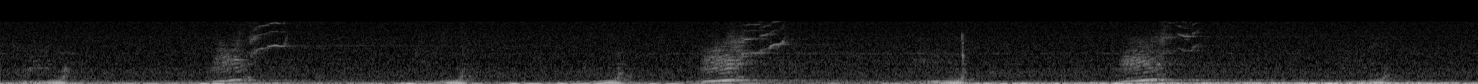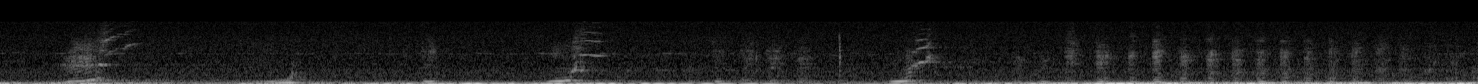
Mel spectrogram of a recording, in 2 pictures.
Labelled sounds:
2.2	3.0	humpback whale, 0.80 to 7.2 kHz
7.0	7.9	humpback whale, 0.83 to 5.0 kHz
11.2	12.1	humpback whale, 0.86 to 4.6 kHz
15.4	16.2	humpback whale, 0.80 to 3.7 kHz
20.6	20.9	humpback whale, 1.3 to 3.1 kHz
23.9	24.2	humpback whale, 0.80 to 2.4 kHz

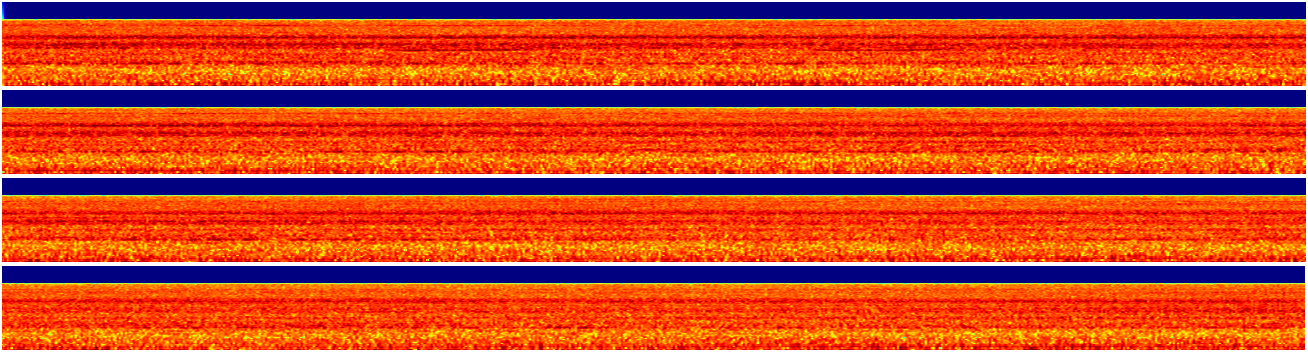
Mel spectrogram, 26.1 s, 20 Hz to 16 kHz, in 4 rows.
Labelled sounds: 2.1	2.7	killer whale, southern resident, 2.0 to 2.2 kHz
4.0	4.8	killer whale, southern resident, 2.0 to 2.3 kHz

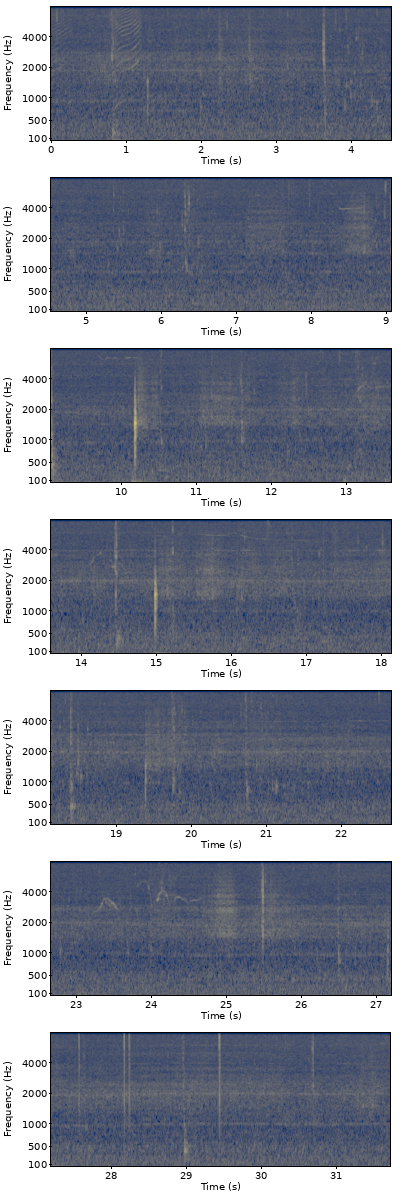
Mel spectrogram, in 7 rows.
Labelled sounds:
0.0	0.3	killer whale, southern Alaska resident, 2.7 to 8.0 kHz
0.7	1.3	killer whale, southern Alaska resident, 1.5 to 8.0 kHz

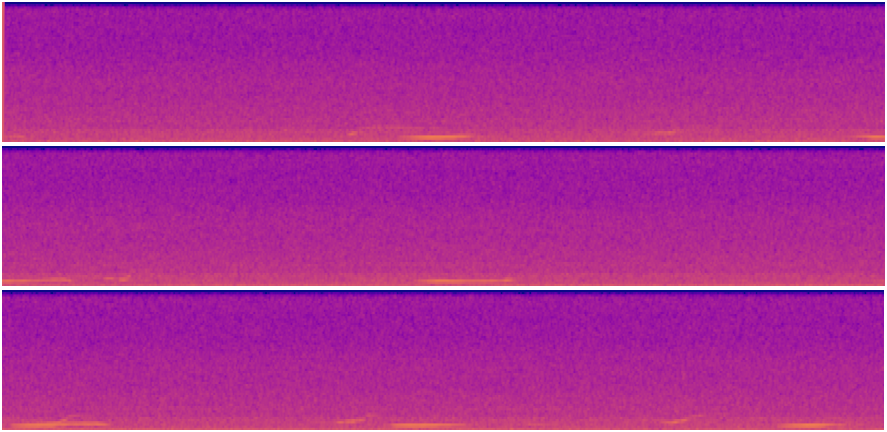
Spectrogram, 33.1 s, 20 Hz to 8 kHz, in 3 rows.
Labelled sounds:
30.6	30.9	humpback whale, 0.80 to 0.99 kHz

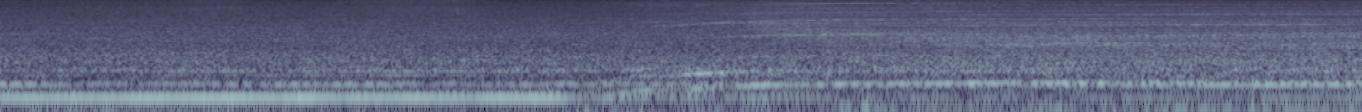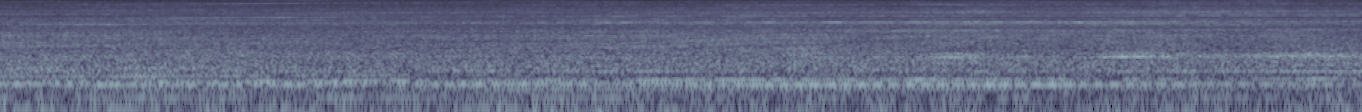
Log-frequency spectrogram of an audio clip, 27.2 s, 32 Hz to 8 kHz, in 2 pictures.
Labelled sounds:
19.4	20.0	vessel noise, 2.3 to 4.2 kHz
20.7	21.7	vessel noise, 5.2 to 7.0 kHz

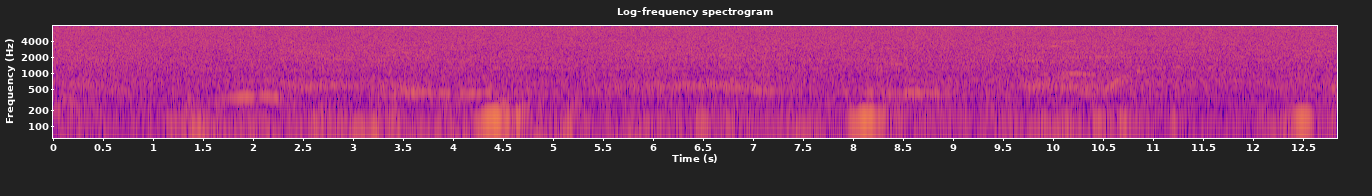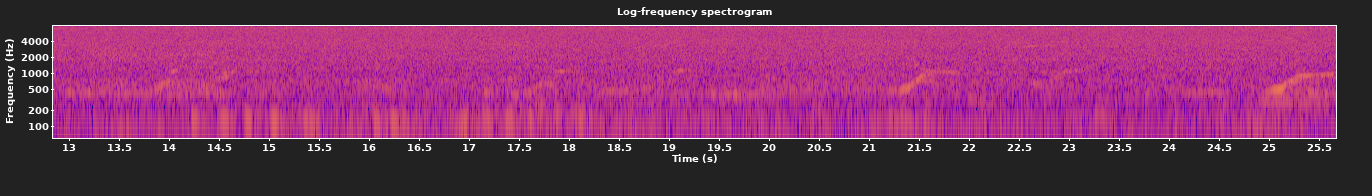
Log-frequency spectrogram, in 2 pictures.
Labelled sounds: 10.0	10.4	humpback whale, 0.80 to 1.1 kHz
21.5	21.9	humpback whale, 0.80 to 1.2 kHz
22.9	23.2	humpback whale, 0.96 to 1.2 kHz
25.2	25.6	humpback whale, 0.80 to 1.0 kHz

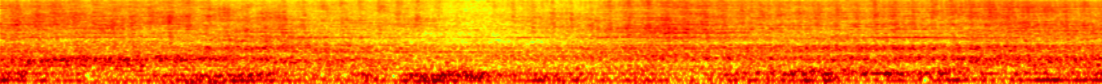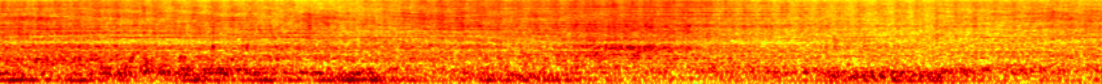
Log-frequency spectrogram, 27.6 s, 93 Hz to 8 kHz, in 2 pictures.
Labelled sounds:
14.7	14.9	vessel noise, 3.5 to 3.9 kHz
16.5	16.7	vessel noise, 2.5 to 2.8 kHz

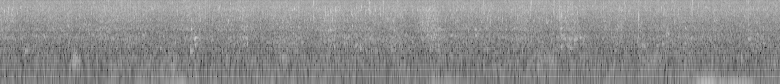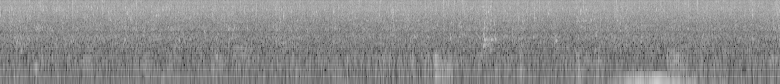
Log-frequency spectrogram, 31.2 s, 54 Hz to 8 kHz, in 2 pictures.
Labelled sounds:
25.3	25.6	water noise, 0.78 to 0.91 kHz

